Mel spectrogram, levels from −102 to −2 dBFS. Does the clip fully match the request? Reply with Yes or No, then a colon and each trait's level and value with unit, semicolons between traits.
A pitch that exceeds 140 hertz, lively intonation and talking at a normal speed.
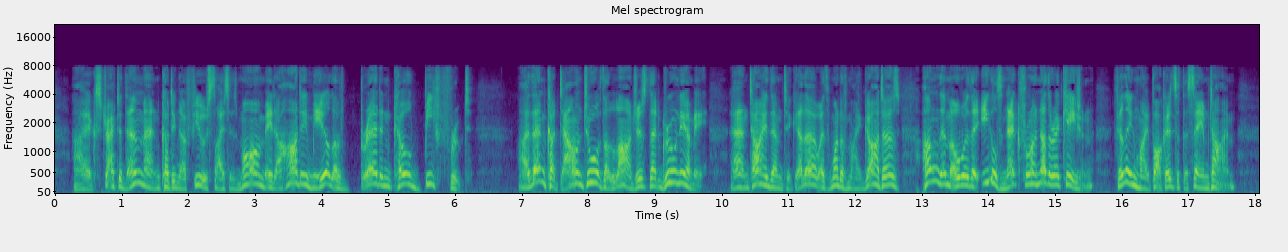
Yes: high, 190 Hz; wide, 8.6 semitones; average, 185 wpm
